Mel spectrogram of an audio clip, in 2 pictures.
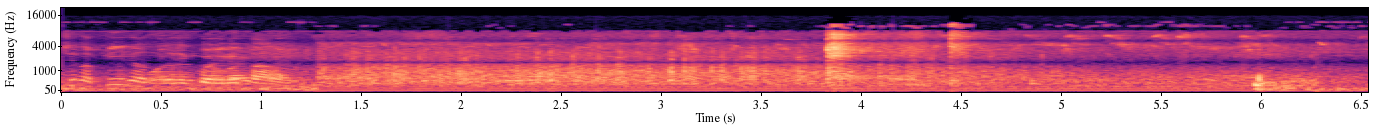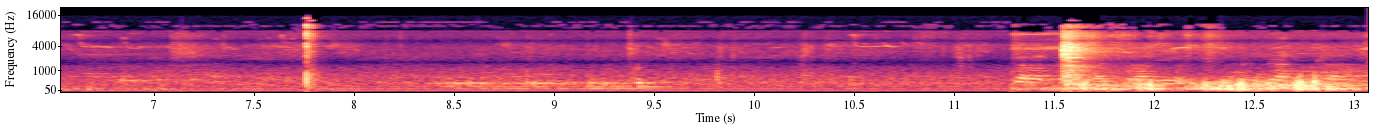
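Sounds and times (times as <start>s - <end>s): faint bird chirps: 1.4s - 12.4s
sharp click: 7.7s - 8.0s.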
